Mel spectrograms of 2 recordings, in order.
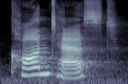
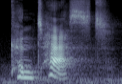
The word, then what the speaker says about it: contest: Okay, contest, contest. Contest, contest. Do you hear that difference in the word stress?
